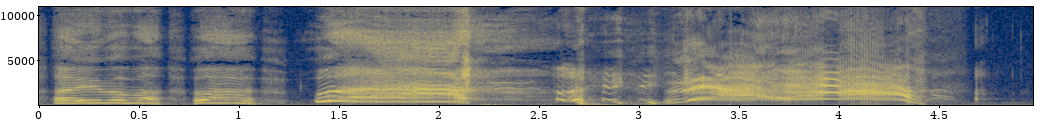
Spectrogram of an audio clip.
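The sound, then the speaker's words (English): A man's voice imitates an R2-D2-style scream with a Nibbler twist, letting out several high, wavering, strained squeals in loud bursts separated by brief breaks. “He's doing the R2-D2 scream with a Nibbler twist.”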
